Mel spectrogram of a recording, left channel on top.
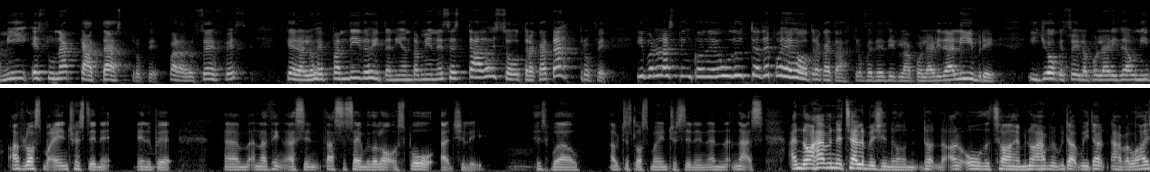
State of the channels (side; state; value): both; different; correlation 0.00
